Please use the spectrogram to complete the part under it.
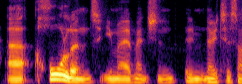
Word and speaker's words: Haaland: Now with Haaland up top, there's points tallies to look at from game week one, game week two, teams to reveal, community team latest.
